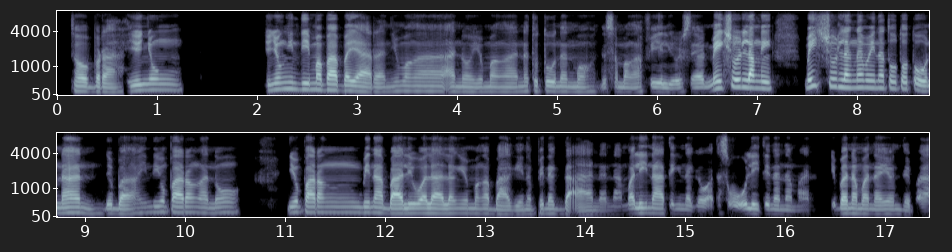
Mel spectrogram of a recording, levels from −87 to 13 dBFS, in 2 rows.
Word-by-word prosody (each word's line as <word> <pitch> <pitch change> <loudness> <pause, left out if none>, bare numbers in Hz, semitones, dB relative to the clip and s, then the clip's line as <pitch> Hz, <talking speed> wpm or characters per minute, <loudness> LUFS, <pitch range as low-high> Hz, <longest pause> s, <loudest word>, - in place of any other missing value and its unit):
Sobra. 115 -3 0
'Yon 145 +4 +1
'yong 155 0 -1 1.0
'yon 145 - -1
'yong 180 - -4
hindi 170 0 +3
mababayaran, 135 -8 +4
'yong 120 +3 -12
mga 130 0 -6 0.3
ano, 115 -1 -6
'yong 115 +1 -9
mga 115 -1 -5
natutunan 125 -1 -5
mo 115 0 -8
do'n 110 - -5
sa - - -3
mga 110 -1 -7
failures, 110 -2 -4
ayan. 115 0 -2
Make 190 - +8
sure 230 -2 +6
lang 210 -2 +9
eh 190 - +6 0.3
make 225 +4 +5
sure 240 -3 +3
lang 210 -1 +5
na 215 - +4
may 210 - +3
natututunan, 140 - 0
'di 120 - -4
ba? 115 0 -2
Hindi 145 +3 -11
'yong 155 - -7
parang 145 -1 +2
ano 140 +2 -7 0.4
hindi 150 - -4
'yong 150 - -14
parang 145 0 +3 0.3
binabalewala 125 -3 +3
lang 120 +1 -2
'yong 120 0 -9
mga 120 -1 -6
bagay 105 -2 -5
na 110 0 -12
pinagdaanan 100 -5 -5
na 100 0 -14
mali 130 +2 -1
nating 125 -2 -2
nagawa, 110 -2 -8
tapos - - -5
uulitin 120 -2 -4
na 110 - -8
naman. 100 - -15 0.2
Iba 125 - +1
naman 120 -1 -2
na 110 - -3
'yon, 110 0 -6
'di 100 -3 -12
ba? 95 - -7
125 Hz, 205 wpm, -22 LUFS, 115-145 Hz, 1.0 s, lang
